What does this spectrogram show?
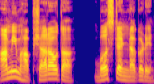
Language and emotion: Goan Konkani, neutral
